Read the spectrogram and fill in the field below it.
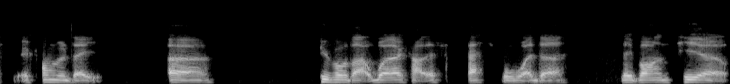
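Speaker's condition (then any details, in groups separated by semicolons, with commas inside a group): Cerebral palsy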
